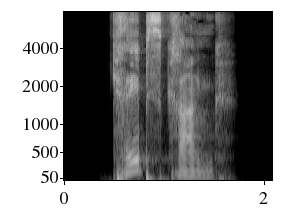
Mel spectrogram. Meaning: having cancer
- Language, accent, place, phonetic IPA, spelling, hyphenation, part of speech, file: German, Germany, Berlin, [ˈkʁeːpskʁaŋk], krebskrank, krebs‧krank, adjective, De-krebskrank.ogg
